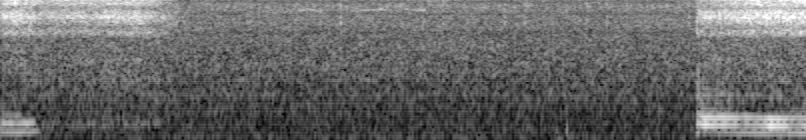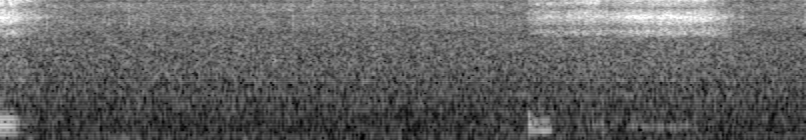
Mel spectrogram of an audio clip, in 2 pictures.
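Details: Mr Whiskers, a pet cat, asleep and snoring on his Spongebob blanket: soft, buzzy snore breaths with a faint tonal hum arrive roughly every three seconds over a steady low room noise.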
